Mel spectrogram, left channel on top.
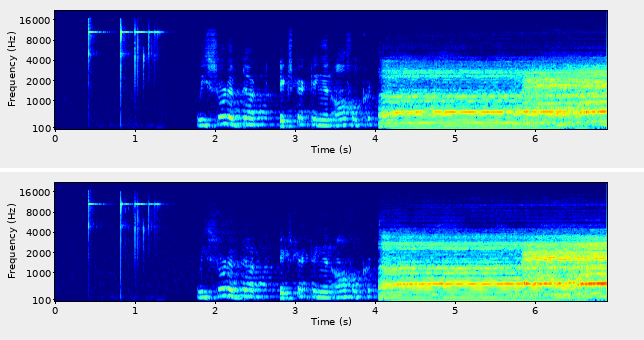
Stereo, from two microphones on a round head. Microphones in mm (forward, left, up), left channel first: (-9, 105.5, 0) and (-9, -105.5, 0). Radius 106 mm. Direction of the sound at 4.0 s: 65° right (ahead or behind).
